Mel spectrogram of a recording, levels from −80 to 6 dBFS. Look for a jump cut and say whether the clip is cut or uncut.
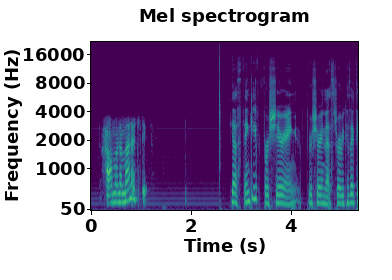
cut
